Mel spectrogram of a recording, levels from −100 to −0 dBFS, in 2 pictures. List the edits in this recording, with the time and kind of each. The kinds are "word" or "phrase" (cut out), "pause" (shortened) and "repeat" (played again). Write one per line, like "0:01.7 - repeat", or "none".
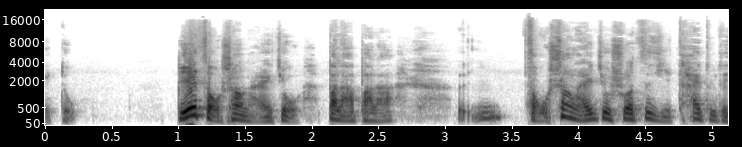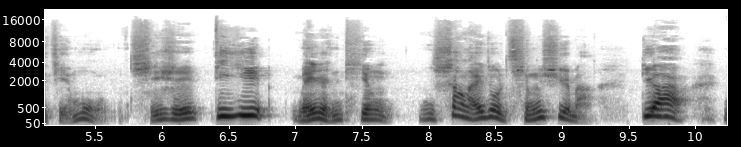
none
